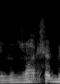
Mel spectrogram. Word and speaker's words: Rudraksha: And you also talk about Rudraksha beads. Did I say that right? – Absolutely. Those are my favorite, actually. Rudraksha beads.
